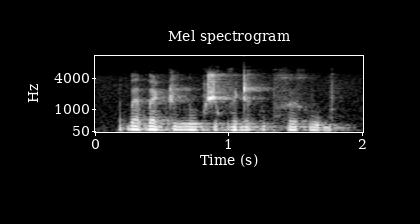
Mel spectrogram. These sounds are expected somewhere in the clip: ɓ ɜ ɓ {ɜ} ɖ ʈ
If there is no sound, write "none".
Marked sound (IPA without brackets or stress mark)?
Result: ɜ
